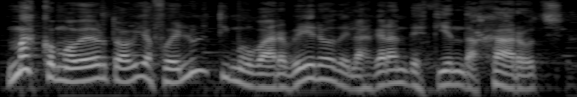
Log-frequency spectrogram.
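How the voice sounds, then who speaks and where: Faint music plays behind a Rioplatense-accented radio host as he tells nostalgic stories in a chatty style full of local slang. His fairly high, dark-toned voice swings widely in pitch at a normal speed.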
